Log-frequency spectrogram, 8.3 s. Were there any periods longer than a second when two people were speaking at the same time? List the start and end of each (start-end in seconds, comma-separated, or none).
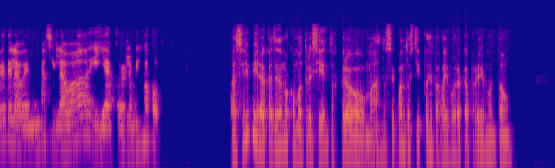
none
